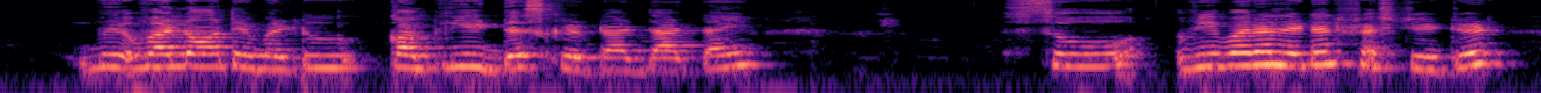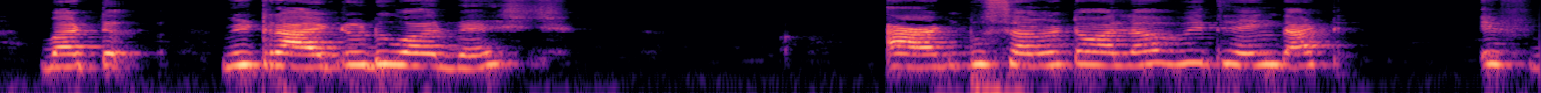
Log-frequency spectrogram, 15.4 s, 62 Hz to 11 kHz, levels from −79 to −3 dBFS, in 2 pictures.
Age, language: 10-29, English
